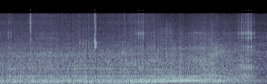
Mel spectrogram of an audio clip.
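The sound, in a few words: car engine running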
